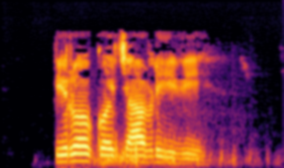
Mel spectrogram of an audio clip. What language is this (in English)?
Yidgha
